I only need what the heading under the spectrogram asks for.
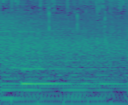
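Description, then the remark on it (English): Steady rain pours down in a dense, continuous patter, drops drumming on a surface with a low hum running beneath, on a Sunday morning. No one speaks. “Wow, the Lord is blessing us with showers of rain.”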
